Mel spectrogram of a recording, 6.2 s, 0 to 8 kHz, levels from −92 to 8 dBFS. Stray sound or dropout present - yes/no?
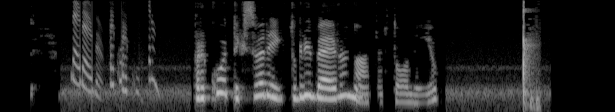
yes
